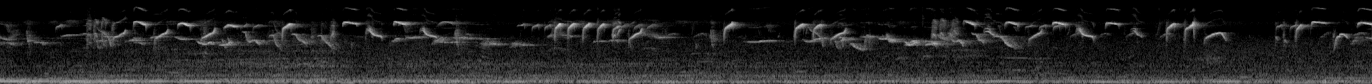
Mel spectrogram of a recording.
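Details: Pet Java sparrow raised from a young age, singing vigorously: a dense run of quick high chirps and short twittering notes, rapid and irregular, over a faint low hum.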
